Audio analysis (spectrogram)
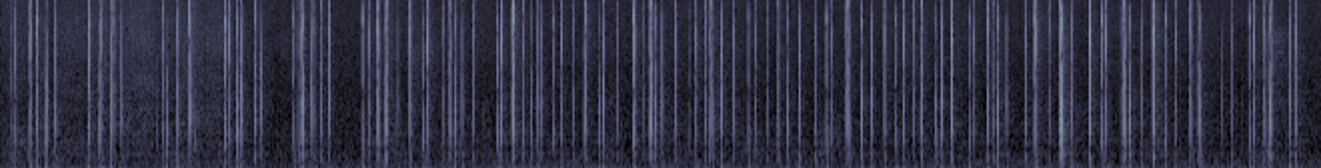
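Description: Rapid, continuous tapping on a lid, with fingers or tools unspecified, runs the whole clip as a dense stream of short, dry clicks. Each tap is a brief, broadband tick over a soft low thump and dies away almost instantly. The tapping stays quiet and steady from start to finish.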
